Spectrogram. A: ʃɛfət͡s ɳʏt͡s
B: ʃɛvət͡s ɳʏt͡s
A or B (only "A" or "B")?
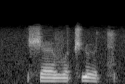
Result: B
